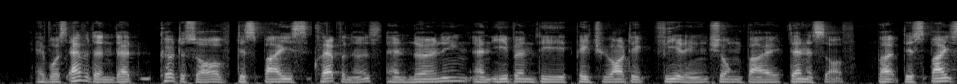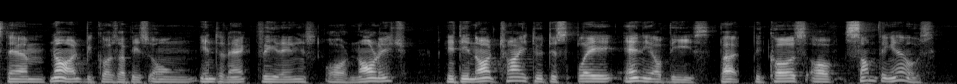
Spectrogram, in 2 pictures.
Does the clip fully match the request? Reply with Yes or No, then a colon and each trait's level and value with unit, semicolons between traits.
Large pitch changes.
No: average, 3.1 semitones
